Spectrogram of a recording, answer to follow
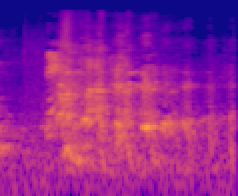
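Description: Several people chuckling and laughing together with some talk mixed in; it starts about half a second in and dies down near the end.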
